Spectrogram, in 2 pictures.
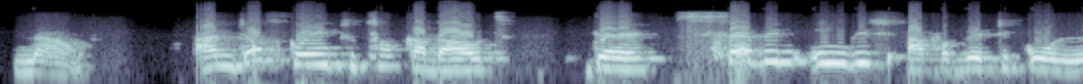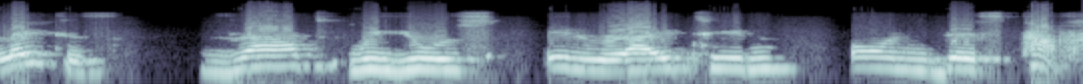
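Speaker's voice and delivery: ordinary talk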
